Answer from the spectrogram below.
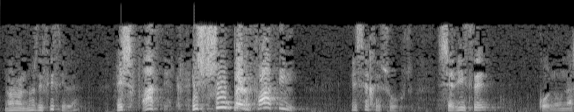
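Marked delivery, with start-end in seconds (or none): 1.4-3.8 climbing higher, slowed on súper fácil; rising to emphatic. Acted. Preacher to congregation, slow rising emphasis. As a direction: stretch it out, rising. Preacher builds on repeated phrase.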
